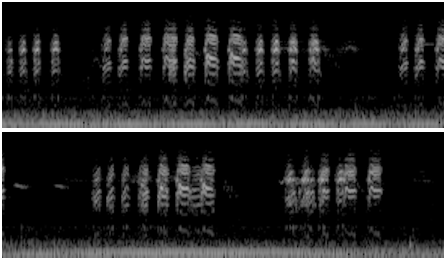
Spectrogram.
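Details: Great tit nestlings, eight in the brood, calling for food while parents feed them; scratchy, pulsing rasps in fast clusters, a few thin whistled notes between groups, low hum behind.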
